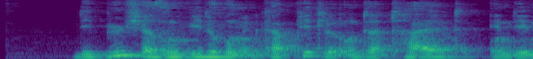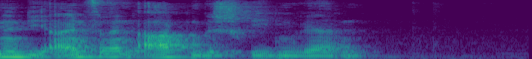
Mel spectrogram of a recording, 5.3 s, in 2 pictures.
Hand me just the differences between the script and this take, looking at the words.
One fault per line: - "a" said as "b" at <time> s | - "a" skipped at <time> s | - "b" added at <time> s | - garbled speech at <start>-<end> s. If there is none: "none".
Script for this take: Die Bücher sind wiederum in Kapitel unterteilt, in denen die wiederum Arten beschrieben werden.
- "wiederum" said as "einzelnen" at 2.9 s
